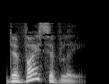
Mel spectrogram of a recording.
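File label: "divisively", British English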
